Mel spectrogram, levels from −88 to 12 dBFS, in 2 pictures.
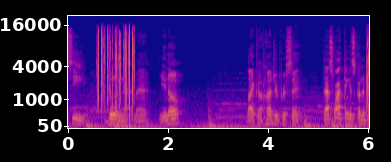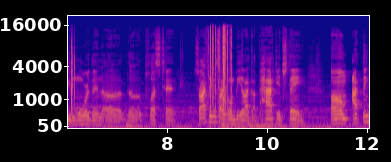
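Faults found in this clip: Cable scratch noise at 0.57–1.35 s, 5.93–6.17 s and 8.79–9.31 s, a few dB above the sound. Likely a worn cable or connector being moved, with fluctuating contact resistance. Dense broadband vertical smears on the spectrogram, ragged bursts in the waveform.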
